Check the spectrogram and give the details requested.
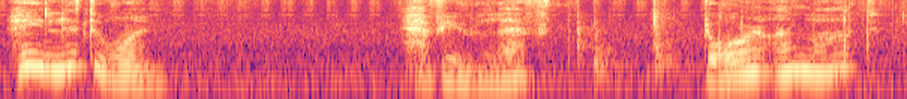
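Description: A woman's voice: on the low side, huge pitch swings, takes it slowly, mellow, slight background noise, voice pushed down, exaggerated voice. A woman voicing a cowardly thirty-year-old male stalker, wheedling and sullen, in an amateur radio drama. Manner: wheedling then sullen and whiny.

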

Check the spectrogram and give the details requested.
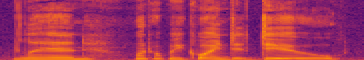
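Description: An actress playing a wry, weary, irritable pregnant wife with a dry manner in a radio play. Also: female voice, a little high, lively intonation, moderate pace, dark tone, a little hiss or hum, close to an everyday voice.

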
